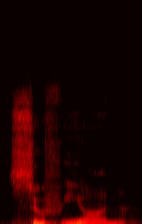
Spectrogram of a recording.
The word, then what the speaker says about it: Sufjan: Cat and Candle says it's pronounced Sufjan.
